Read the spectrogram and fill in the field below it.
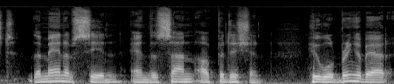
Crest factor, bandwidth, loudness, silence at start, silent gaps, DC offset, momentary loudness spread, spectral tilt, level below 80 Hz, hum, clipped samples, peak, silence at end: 14 dB; 16.5 kHz; -18 LUFS; 0 s; none; under 0.1%; 6 LU; -5 dB/octave; -40 dBFS; none; under 0.1%; -4 dBFS; 0 s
